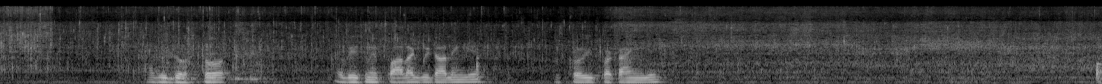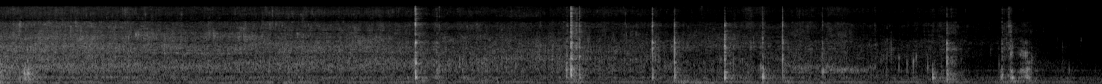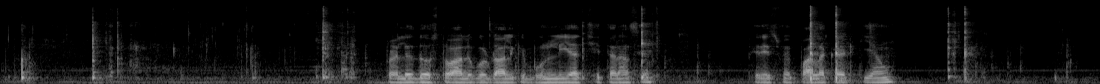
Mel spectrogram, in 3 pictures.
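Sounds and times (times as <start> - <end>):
food sizzling in hot oil: 0.0 - 21.3.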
